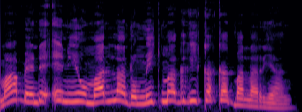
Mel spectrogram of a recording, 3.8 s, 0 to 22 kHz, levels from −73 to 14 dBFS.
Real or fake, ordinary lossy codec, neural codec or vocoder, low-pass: real; none; none; none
